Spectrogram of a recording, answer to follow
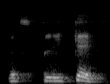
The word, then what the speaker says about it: expliquer: Expliquer. When letter Q is for letter U, is when letter G and letter Q is for letter U is silent.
